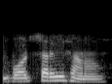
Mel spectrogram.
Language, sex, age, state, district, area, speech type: Malayalam, male, 18-30, Kerala, Kollam, rural, conversation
